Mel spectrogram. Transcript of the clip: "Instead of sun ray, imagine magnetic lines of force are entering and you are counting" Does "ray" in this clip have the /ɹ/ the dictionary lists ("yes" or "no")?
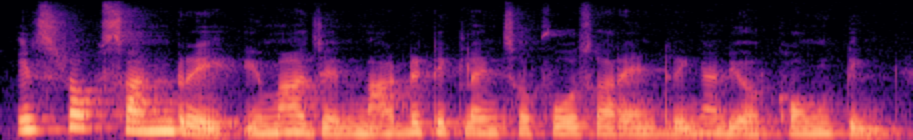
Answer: yes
